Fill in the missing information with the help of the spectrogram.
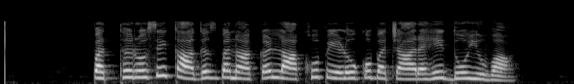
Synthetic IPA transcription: pɐt̪ʰːəɾõsekaːɡəzbɐnaːkəɾlaːkʰõpeːɽõkobɐt͡ʃaɾɐɦed̪oːjʊʋaː

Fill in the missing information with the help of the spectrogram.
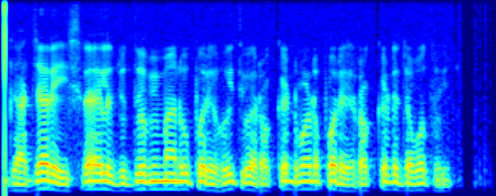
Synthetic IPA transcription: ɡad͡ʒaɾeisɾa̰elɔd͡ʒud̪ʱːɔbimanupɔɾeɦojt̪ʰibaɾɔkeʈmaɽɔpɔɾeɾɔkeʈɔd͡ʒɔbɔt̪ɦojt͡ʃʰi

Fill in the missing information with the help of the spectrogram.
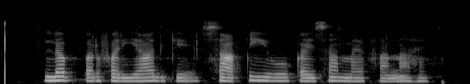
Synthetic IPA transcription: lɐbpɐɾfɐɾjaːd̪kesaːqiokɐɪsamɛ̃ːxaːna̰ɦɛː

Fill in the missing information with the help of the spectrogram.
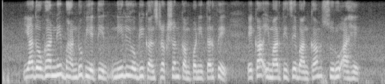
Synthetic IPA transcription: jad̪oɡʱanːiːbʱaɳɖuːpjet̪iːlniːljoɡiːkənsʈɾəkʂənkəmpənit̪əɾfeː | kaʔimaɾt̪it͡sebãnd̪̚ʱkʰamsuɾuːʔaɦe

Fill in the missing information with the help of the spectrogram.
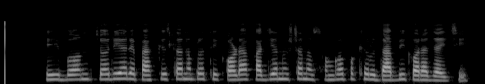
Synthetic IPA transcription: eɦibɔnd̪ɔt͡ʃɔɾiaɾepakist̪anɔpɾɔt̪ikɔɽakad͡ʒjɔnusʈʰanɔsɔŋɡʱɔpɔkʰːjɔɾud̪abikɔɾad͡ʒajt͡ʃʰi

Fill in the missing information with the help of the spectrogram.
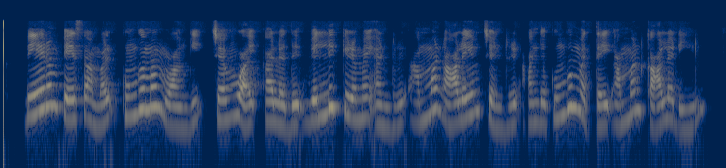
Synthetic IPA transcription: ʋeːɾɐmpeːsaːmɐlkʊŋɡɯmɐmʋaːŋɡit͡ʃɛʋʋaːjɐlːɐðɯʋɛɭːikːɪɻɐmɐɪʔɐndrɯʔɐmːɐnaːlɐjɐmt͡ʃɛndrɯʔɐnd̪ɐkʊŋɡɯmɐt̪ːɐɪʔɐmːɐnkaːlɐɽɪjɪl

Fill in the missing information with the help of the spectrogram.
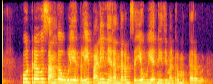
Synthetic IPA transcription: kuːʈrɐʋɯsɐŋɡɐuːɭɪjɐɾɣɐɭɐpɐɳinɪɾɐnd̪ɐɾɐmsɛjːɐʊjɐɾniːðɪmɐndrɐmʊt̪ːɐɾɐʋɯ

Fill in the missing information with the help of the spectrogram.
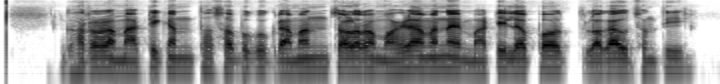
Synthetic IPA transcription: ɡʱɔɾɔɾɔmaʈikant̪ʰɔsɔbukuɡɾamant͡ʃɔɭɔɾɔmɔɦiɭamanemaʈilɔpɔt̪lɔɡawt͡ʃʰɔnt̪i

